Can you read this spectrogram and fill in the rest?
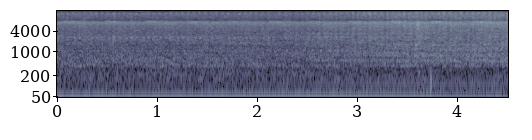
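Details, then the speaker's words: Mazda CX-7 with 2.3 engine, after engine, software and injectors were replaced: low, uneven idle with an irregular stumble in the exhaust beat, skipping now and then; a cylinder misfiring at idle, with one injector suspected from scope tests. Cause suspected, not confirmed. "як результат у нас пропуски запалення циліндра"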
